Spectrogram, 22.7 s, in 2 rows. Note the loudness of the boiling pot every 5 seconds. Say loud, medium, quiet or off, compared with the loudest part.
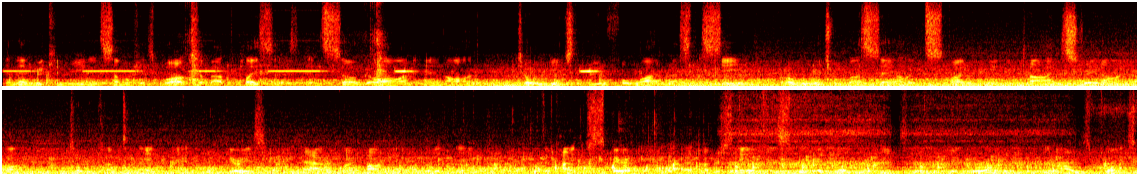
medium, medium, medium, loud, loud.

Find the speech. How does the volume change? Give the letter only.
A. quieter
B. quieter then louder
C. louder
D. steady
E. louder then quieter
D.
